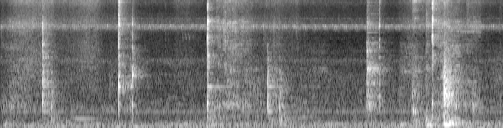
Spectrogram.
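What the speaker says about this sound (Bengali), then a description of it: "এবার আমরা বাটির মধ্যে তুলে নেব।" Cooked snail meat, simmered in a curry with potatoes, is spooned out of the pot into a bowl: a few sharp metallic clinks and scrapes, spaced irregularly, over faint kitchen background.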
